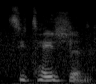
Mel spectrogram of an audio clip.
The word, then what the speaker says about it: cetacean: Set-ation. Like ocean? Yeah, that's what I thought, like crabs and stuff, right? Yeah. Set-ation. I like how you already had the pronunciation ready for me in chat because you knew I was gonna struggle with this word. You just already had it ready for me. Cetacean. Like crustacean, right?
